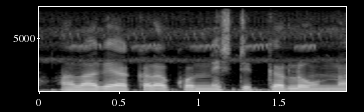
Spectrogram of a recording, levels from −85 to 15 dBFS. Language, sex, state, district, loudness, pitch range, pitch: Telugu, male, Telangana, Adilabad, -13 LUFS, 135-145 Hz, 140 Hz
